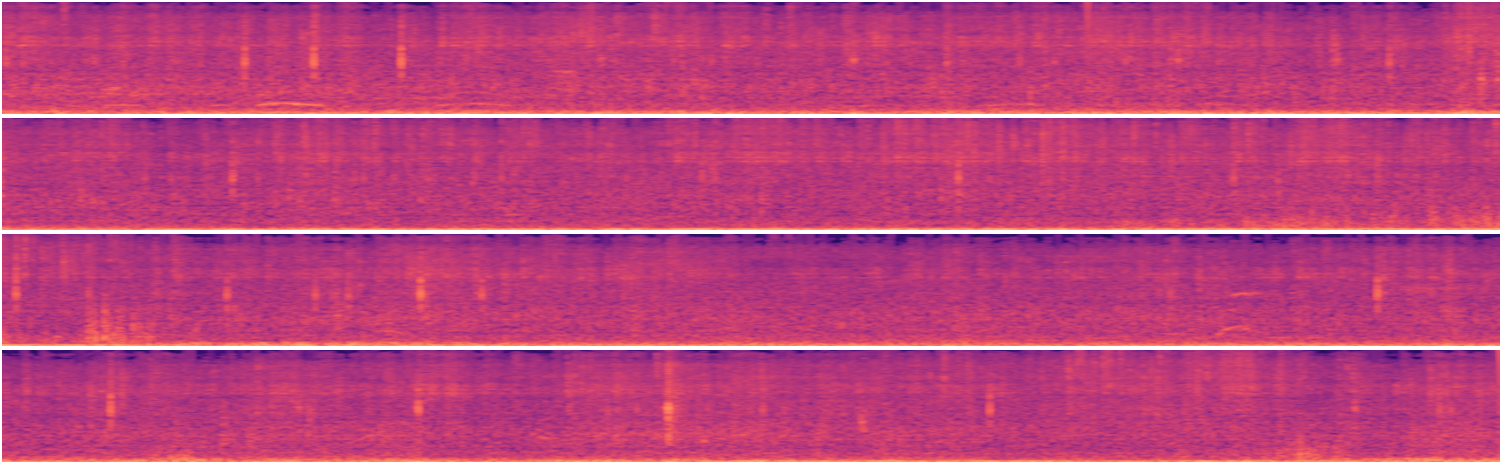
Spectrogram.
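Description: Tyres rumble steadily over a brick street.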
